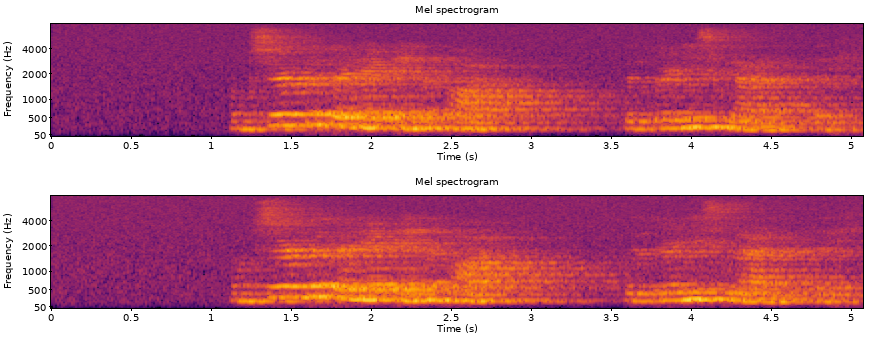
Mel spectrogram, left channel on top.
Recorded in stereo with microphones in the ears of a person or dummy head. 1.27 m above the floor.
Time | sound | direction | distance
1.1 | a woman speaking | 75° left (ahead or behind) | 4.5 m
